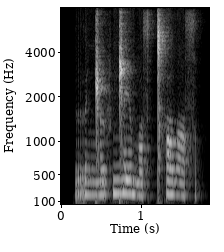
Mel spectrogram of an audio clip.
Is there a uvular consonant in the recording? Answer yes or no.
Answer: no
